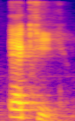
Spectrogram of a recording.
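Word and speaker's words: 駅: corner messing around this is station and it's pronounced eki if you want to know how it's pronounced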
